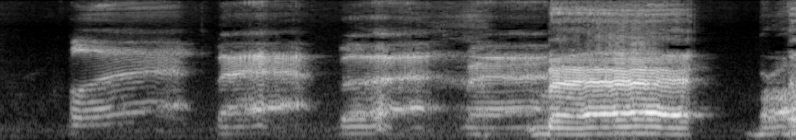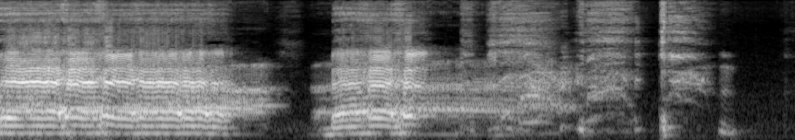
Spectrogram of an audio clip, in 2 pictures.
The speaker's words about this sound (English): That sheep got a cough. He's got a cough.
